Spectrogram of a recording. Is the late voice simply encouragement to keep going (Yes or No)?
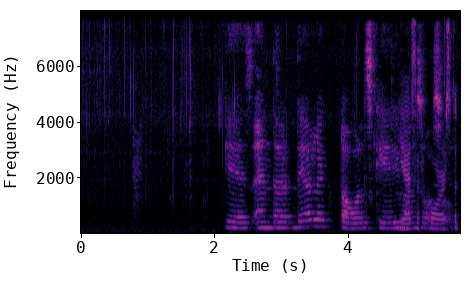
No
